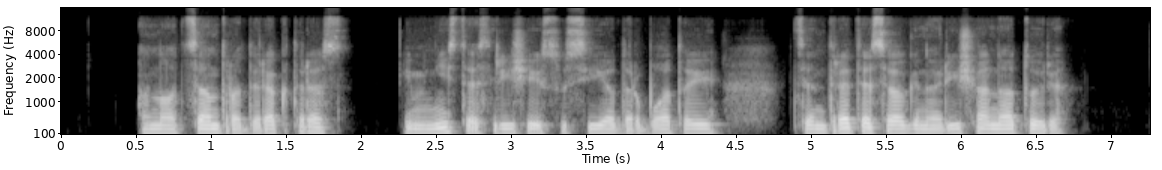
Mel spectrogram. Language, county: Lithuanian, Vilnius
